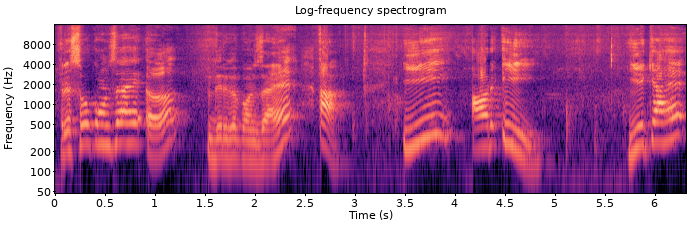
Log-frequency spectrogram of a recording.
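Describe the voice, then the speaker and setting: A woman's voice: on the high side, very animated. A woman teaching a grammar lesson, stretching out sounds and often checking that students follow. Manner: slow, drawn-out vowels, frequent check-ins. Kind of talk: classroom lesson at a board.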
